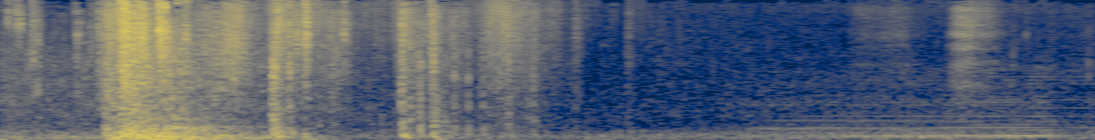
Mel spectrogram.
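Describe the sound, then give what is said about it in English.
A grenade launcher fires and explodes in an action scene beside a docked ship: a loud, broad blast, then a sharper thump, before the sound settles into a lower, steady rumble. “The undercover officer dodges and aims a grenade launcher. It blows a hole through Yero's chest, splattering his guts on the hull of the docked ship behind him.”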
